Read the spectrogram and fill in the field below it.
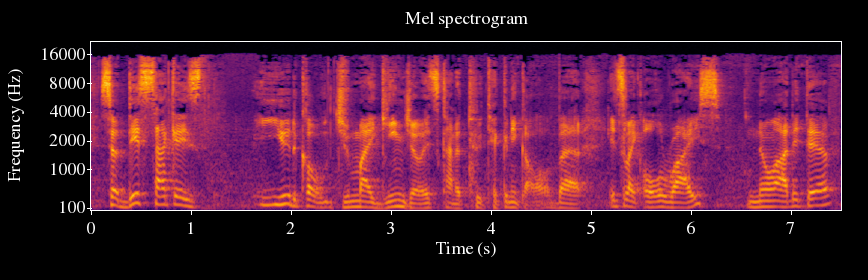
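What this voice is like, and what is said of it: British-sounding accent. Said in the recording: “I love your accent, too. It's like BBC, the accents.”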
